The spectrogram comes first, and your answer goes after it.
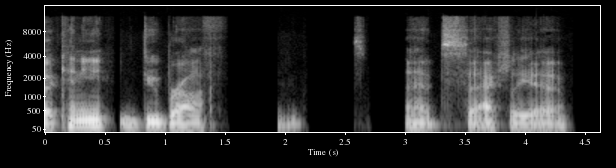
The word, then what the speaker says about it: Dubroff: phonetically as well um a lot of people try to throw Accents in there it's just do bro that's it do bro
